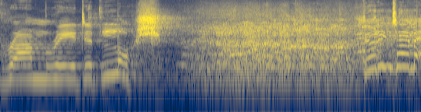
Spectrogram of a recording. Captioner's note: audience laughing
